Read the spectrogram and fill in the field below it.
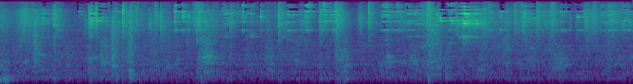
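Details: Two puppies from one litter, white Roo and black Cupid, found together in a cooler at Christmas, play-fighting indoors; quick breathy snuffles, pants and scuffling bursts follow one another irregularly, with no clear barks.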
